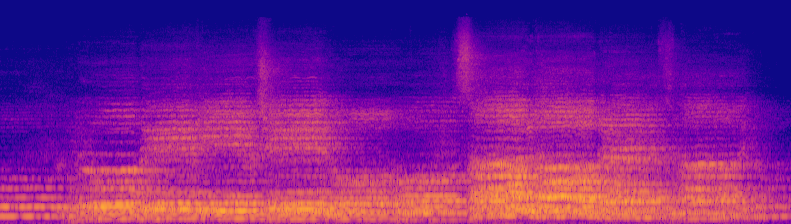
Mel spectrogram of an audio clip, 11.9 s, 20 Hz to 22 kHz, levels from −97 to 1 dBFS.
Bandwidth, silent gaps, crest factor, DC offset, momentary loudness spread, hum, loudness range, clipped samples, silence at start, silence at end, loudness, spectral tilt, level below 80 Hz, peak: 12 kHz; none; 16 dB; under 0.1%; 12 LU; none; 4 LU; under 0.1%; 0 s; 0 s; -26 LUFS; -7 dB/octave; -62 dBFS; -8 dBFS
